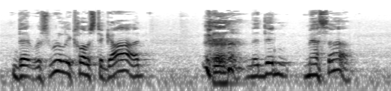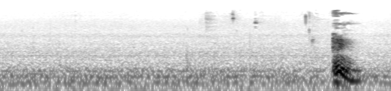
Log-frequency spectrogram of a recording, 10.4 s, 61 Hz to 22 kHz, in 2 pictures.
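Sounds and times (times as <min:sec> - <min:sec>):
quiet hum: 0:00.0 - 0:10.4
speech: 0:00.2 - 0:02.1, 0:02.7 - 0:04.8
harsh throat clearing: 0:02.7 - 0:03.4, 0:09.6 - 0:10.1.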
